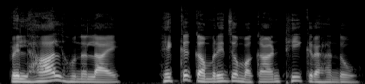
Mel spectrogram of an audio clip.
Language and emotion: Sindhi, neutral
